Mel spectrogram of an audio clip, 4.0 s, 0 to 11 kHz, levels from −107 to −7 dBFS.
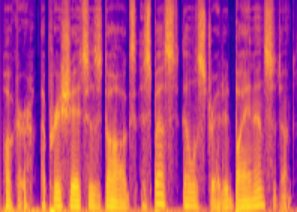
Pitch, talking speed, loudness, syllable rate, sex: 100 Hz, 150 wpm, -19 LUFS, 5.3 syllables/s, male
